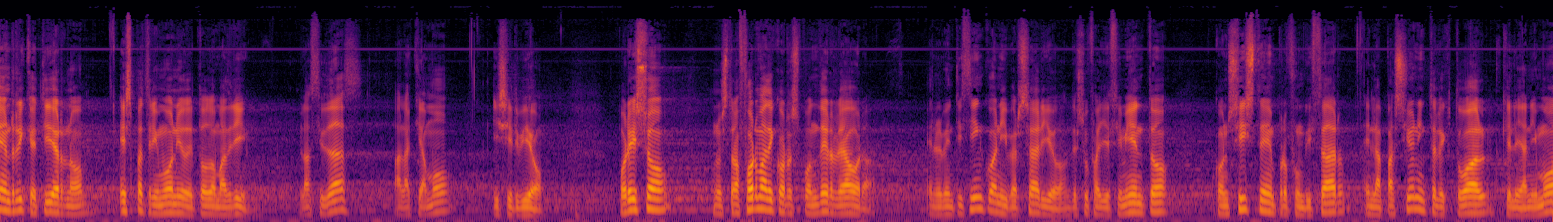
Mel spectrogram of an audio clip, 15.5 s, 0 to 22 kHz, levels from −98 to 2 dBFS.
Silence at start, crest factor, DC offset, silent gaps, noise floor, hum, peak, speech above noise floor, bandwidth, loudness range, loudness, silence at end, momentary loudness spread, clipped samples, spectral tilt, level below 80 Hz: 0 s; 22 dB; under 0.1%; none; -51 dBFS; none; -6 dBFS; 23 dB; 18.5 kHz; 6 LU; -27 LUFS; 0 s; 14 LU; under 0.1%; -4 dB/octave; -64 dBFS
